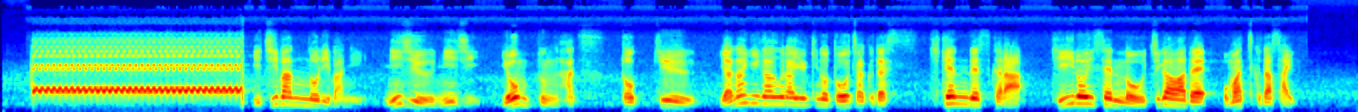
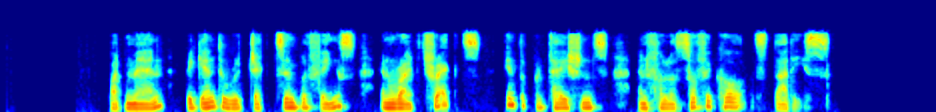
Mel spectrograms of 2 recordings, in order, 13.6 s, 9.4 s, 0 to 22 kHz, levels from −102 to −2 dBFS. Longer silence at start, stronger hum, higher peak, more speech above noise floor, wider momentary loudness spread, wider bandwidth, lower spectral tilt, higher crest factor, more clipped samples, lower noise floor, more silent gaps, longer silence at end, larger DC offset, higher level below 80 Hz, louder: second, 0.3 s vs 1.1 s; neither; first, -4 dBFS vs -12 dBFS; second, 39 dB vs over 59 dB; first, 15 LU vs 7 LU; first, 12 kHz vs 8 kHz; about the same, -3.5 dB/octave vs -4.5 dB/octave; about the same, 18 dB vs 20 dB; neither; second, -61 dBFS vs under -90 dBFS; second, none vs 1.82-1.86 s, 4.98-5.04 s; second, 0.65 s vs 1.1 s; neither; second, -84 dBFS vs -68 dBFS; first, -20 LUFS vs -31 LUFS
